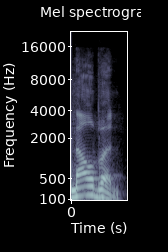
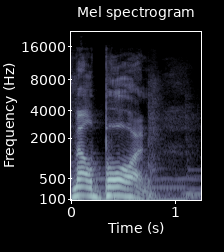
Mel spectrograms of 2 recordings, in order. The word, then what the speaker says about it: Melbourne: the way they do I'm from Melbourne Melbourne not Melbourne all you Americans saying it is Melbourne you are wrong you are infecting me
